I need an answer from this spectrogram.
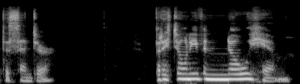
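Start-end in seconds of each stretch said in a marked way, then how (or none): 1.5-2.9 put-on higher, louder childish protest; objecting child. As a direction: push back against the news. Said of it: "he objected".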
